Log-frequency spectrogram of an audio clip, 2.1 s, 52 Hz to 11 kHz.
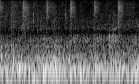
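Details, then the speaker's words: VW Vento front suspension after an inexpensive fix for a months-long noise: only low tyre and road rumble at low speed (about 15 km/h) over rough ground, no clunks or knocks; suspension is now quiet. "por la prueba porque no suena absolutamente nada y eso da mucha felicidad tenía meses con el ruido pero meses y en silencio de nuevo por fin"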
